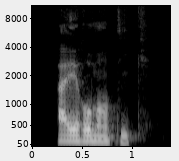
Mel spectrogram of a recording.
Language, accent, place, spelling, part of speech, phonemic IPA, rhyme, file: French, France, Lyon, aéromantique, adjective, /a.e.ʁɔ.mɑ̃.tik/, -ɑ̃tik, LL-Q150 (fra)-aéromantique.wav
- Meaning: aeromantic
